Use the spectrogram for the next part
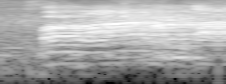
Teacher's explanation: Man amana bisa dibaca idhar karena ada nun sukun itu bertemu dengan huruf hamzah · Hukum bacaan idhar halki adalah apabila ada nun mati atau tanwin bertemu dengan salah satu huruf-huruf halki, maka dibaca jelas, yaitu terang, tidak samar, dan tidak mendengung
